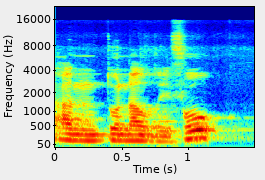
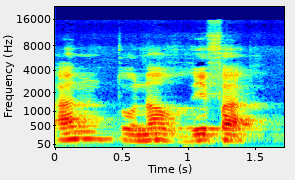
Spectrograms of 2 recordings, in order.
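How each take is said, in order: First: The last word ends with an 'u' vowel. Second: The last word ends with an 'a' vowel. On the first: The speaker calls it wrong. "maka ini menyalahi kaidah yang sudah kita pelajari" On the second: The speaker calls it right. "Namun yang benar adalah an tunadhifa"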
